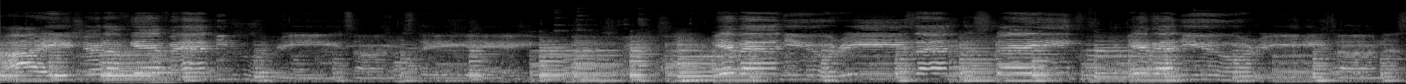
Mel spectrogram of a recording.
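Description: Kurzweil SP2X digital stage piano played live, a passage of changing chords over a steady bass line.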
